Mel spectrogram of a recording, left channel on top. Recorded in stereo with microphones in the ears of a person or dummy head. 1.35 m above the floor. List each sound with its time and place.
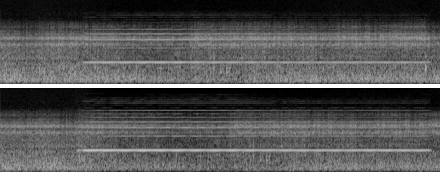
0.8 s a violin: 35° right (ahead or behind)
